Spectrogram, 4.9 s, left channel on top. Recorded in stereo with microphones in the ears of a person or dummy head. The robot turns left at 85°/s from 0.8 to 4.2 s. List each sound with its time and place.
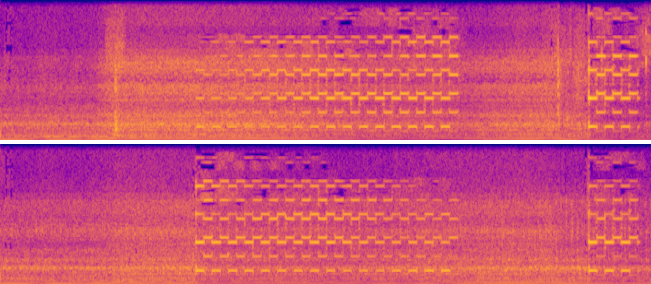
1.5 s a ringtone: 105° right; by 4.8 s 20° left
